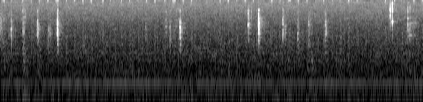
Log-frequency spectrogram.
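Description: Light keystrokes on a computer keyboard entering a Windows command, faint scattered clicks in small clusters over steady background hum and hiss.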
